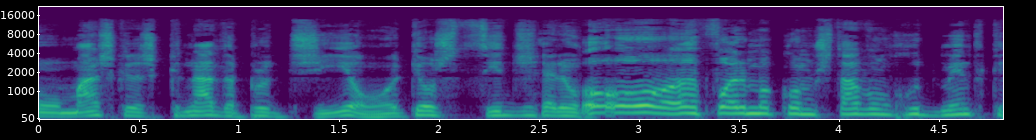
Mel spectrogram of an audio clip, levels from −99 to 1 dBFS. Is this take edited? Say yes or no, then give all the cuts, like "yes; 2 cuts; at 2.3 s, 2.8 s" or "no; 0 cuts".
yes; 1 cut; at 2.7 s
